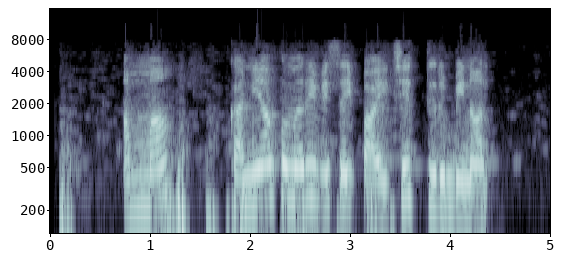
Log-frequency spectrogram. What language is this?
Tamil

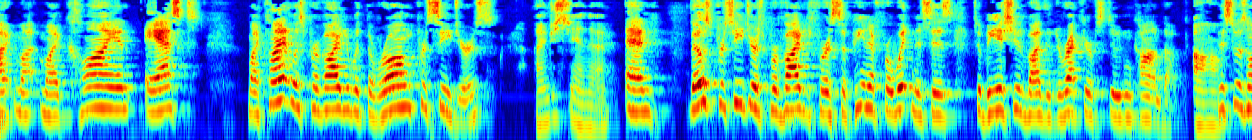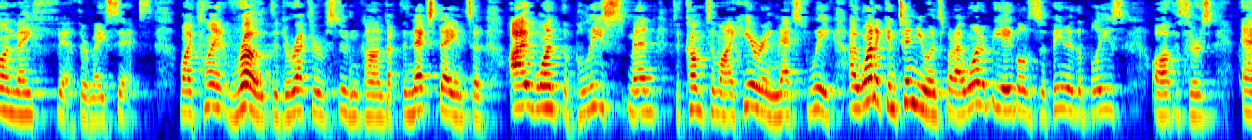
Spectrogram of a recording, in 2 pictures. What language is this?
English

